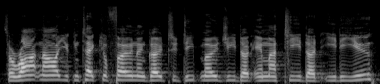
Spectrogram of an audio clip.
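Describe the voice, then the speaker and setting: A man's voice: high-pitched, quick pace, smooth. Joking man at a conference. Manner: joking, lively presenter. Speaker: conference speaker. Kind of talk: humorous tech conference talk.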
